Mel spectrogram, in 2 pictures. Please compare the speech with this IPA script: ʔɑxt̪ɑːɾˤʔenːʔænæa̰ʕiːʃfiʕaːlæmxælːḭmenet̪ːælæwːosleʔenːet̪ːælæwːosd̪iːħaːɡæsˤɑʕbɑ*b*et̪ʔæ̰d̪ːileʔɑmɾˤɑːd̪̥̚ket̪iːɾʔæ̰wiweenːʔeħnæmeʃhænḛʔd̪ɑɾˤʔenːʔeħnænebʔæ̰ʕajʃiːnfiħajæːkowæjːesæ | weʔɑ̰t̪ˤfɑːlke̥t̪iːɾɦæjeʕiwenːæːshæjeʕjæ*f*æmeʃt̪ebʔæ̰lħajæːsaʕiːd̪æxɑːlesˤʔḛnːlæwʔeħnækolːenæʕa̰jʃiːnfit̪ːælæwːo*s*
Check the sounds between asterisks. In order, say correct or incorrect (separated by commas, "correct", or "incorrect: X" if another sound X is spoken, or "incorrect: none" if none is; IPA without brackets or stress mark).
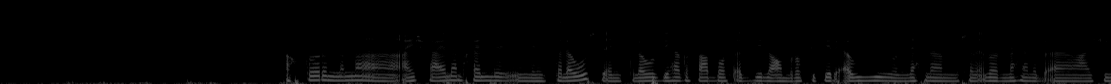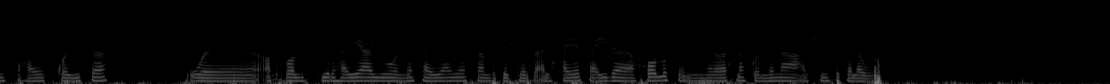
incorrect: w, correct, correct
